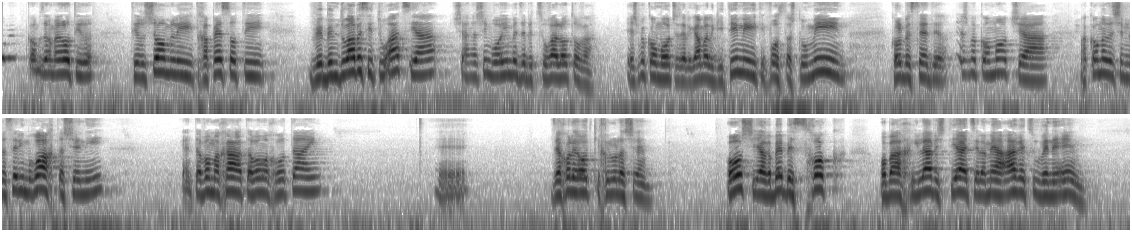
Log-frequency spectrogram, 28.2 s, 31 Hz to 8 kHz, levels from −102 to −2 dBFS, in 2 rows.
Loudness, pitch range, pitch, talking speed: -25 LUFS, 155-215 Hz, 185 Hz, 115 wpm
